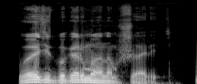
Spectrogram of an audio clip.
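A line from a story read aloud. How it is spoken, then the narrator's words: Menacing declaration. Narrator (Russian): Грозно заявил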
